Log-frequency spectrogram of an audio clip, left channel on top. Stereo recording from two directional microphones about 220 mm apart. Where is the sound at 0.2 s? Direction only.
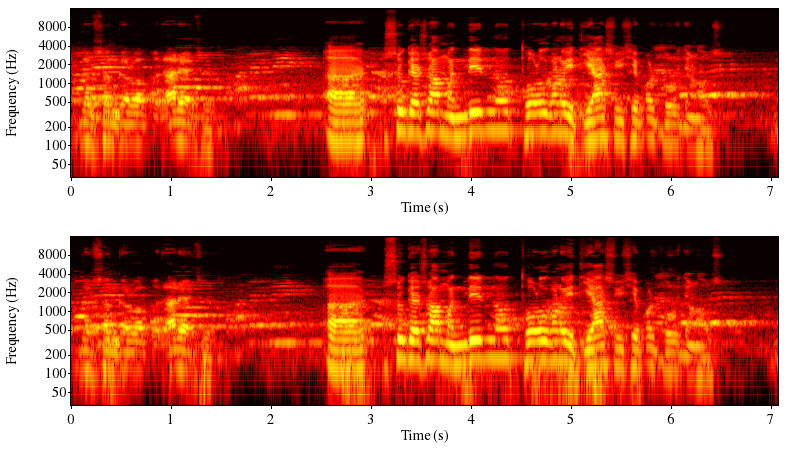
10° right (ahead or behind).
